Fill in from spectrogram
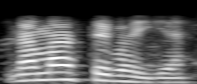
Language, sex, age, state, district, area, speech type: Hindi, female, 60+, Uttar Pradesh, Bhadohi, rural, conversation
